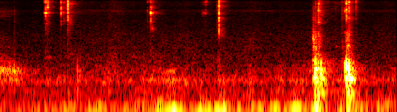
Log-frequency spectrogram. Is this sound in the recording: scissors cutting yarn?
yes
